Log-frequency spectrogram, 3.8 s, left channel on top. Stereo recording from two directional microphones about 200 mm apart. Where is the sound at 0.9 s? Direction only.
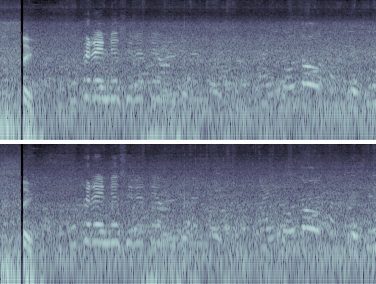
20° right (ahead or behind).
